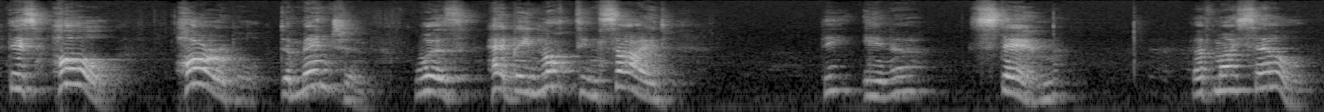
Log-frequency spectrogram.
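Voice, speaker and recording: A woman delivering a dramatic spoken-word monologue in halting, fragmented phrases that often repeat. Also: on the high side, big pitch swings. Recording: echoey room.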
